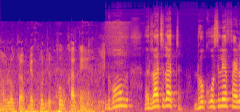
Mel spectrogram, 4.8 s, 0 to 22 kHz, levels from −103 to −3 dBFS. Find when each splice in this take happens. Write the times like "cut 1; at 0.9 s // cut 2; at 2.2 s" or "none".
cut 1; at 2.1 s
